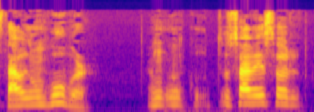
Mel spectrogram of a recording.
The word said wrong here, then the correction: hoverboard: No se dice Hoover. – Hover, hoverboard. – Uh, hoverboard.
